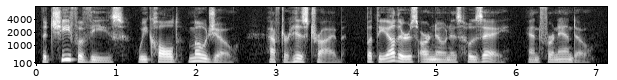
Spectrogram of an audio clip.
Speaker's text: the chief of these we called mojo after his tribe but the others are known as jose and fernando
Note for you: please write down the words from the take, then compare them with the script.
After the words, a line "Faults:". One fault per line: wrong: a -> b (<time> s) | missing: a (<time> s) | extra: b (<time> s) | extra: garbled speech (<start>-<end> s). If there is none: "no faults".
the chief of these we called mojo after his tribe but the others are known as jose and fernando
Faults:
no faults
